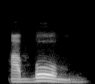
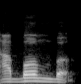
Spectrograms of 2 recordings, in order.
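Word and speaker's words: bomb: বোম একটি বোমা। শেষে বিয়ের উচ্চারণ হবে না, ঠিক আছে? বোম্ব এভাবে যে বলবেন, বোম্ব, শেষে বিয়ের উচ্চারণ হবে না।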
